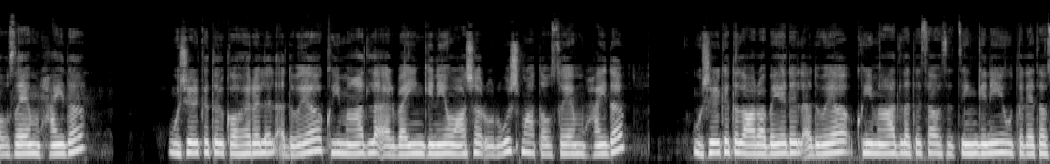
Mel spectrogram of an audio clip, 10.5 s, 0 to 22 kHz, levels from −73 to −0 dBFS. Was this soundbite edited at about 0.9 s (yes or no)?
no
